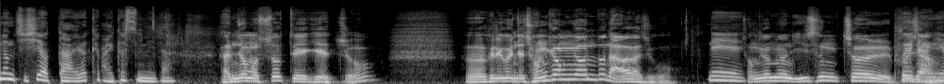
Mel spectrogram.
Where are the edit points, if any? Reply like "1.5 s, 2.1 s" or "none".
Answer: 6.2 s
